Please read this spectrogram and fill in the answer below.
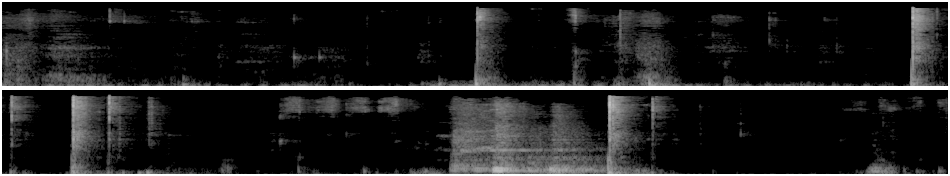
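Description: Several sharp, separate clicks from a lighter's igniter being pressed, with a louder stretch of scuffling handling noise about seven seconds in.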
